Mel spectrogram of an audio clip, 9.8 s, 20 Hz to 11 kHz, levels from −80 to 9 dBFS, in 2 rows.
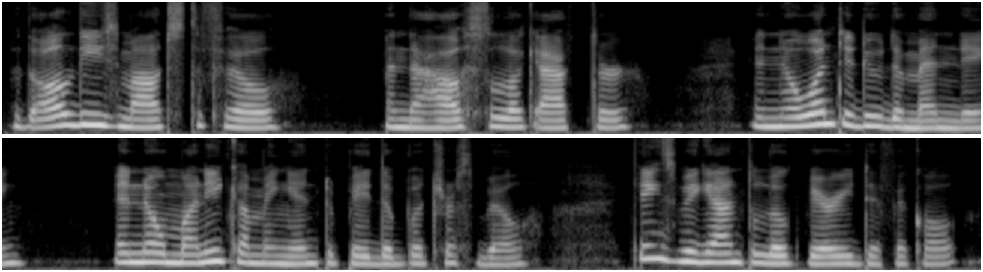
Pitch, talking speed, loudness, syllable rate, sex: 210 Hz, 215 wpm, -16 LUFS, 6.0 syllables/s, female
